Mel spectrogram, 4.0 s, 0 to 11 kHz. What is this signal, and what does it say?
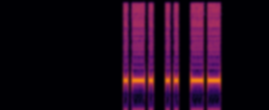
Morse code, heard as a keyed tone, about 19 wpm, 800 Hz. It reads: RIM
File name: Alphabetical / Alphabetical mp3s / Rs @18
